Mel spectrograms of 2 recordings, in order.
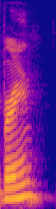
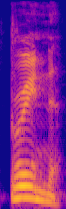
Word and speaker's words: Bryn: Yeah, Is it Breen? Bryn. Bryn. Jeez, The handyman CSCS card, a hot topic on social media at the moment.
